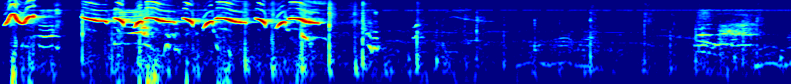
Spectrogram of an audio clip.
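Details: A hwamei singing competitively delivers a loud fast series of looping, wavering whistles for about three seconds before falling quiet, leaving faint clicks and distant murmurs.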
